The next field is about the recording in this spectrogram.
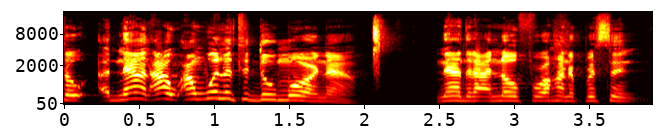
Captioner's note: clicks tongue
